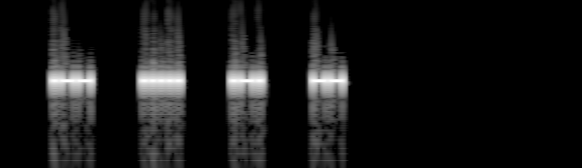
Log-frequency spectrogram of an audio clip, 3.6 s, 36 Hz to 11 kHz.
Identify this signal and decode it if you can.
Morse code, heard as a keyed tone, about 46 wpm, spaced as for 21 wpm, 700 Hz. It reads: W5RM
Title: USA Call Signs - 4 Characters - 4x Character Spacing - 45wpm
